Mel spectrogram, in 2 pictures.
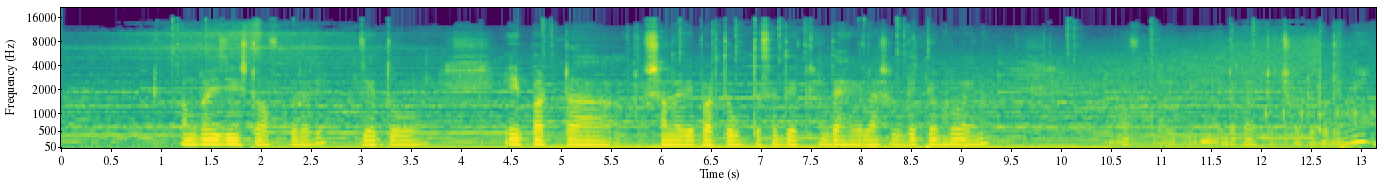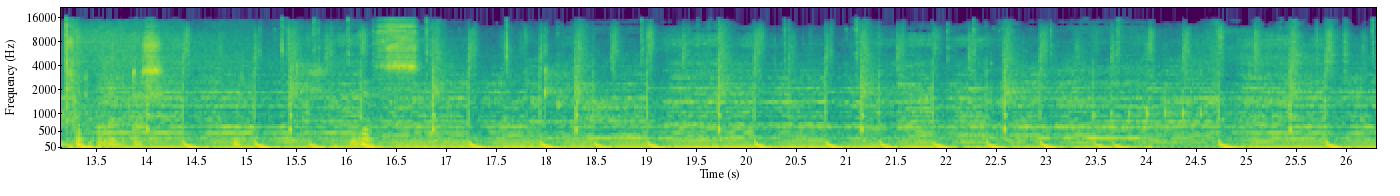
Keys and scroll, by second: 9.0 ctrl+g.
